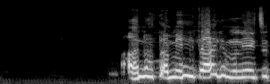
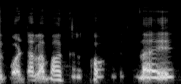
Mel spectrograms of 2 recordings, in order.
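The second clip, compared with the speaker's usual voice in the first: usual speaking voice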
